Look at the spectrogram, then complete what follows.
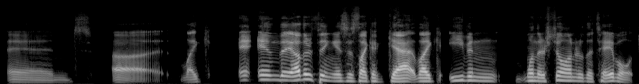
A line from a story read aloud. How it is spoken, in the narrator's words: Chuchi gasps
